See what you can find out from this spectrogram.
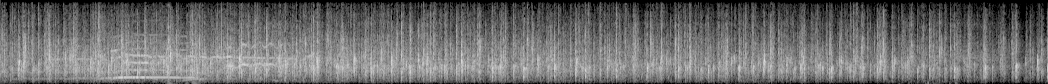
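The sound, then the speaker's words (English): A large audience at an evening event breaks into loud, sustained applause to welcome ecofeminist activist Vandana Shiva, dense clapping continuing steadily for about ten seconds, with a brief cheer or whistle rising early on. “Vandana Shiva, infatigable militante écoféministe que je voudrais qu'on commence par applaudir à tout rompre.”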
